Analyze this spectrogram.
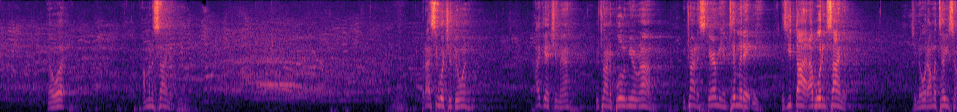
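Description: A man speaks calmly into a microphone, heard through loudspeakers in a large arena.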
